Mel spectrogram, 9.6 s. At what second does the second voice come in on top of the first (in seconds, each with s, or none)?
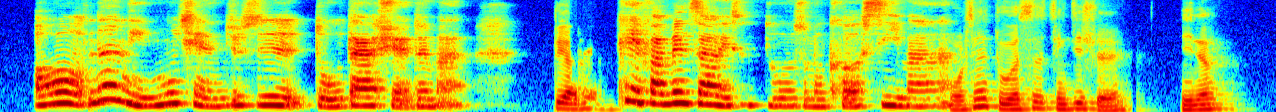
none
